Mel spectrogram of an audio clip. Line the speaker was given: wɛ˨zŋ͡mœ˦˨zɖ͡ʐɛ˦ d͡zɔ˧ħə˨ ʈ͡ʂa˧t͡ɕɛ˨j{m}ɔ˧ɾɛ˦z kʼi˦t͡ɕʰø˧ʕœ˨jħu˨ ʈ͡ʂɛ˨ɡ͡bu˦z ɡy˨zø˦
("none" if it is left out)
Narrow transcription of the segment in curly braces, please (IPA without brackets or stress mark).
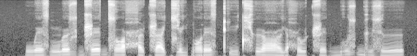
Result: ɓ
